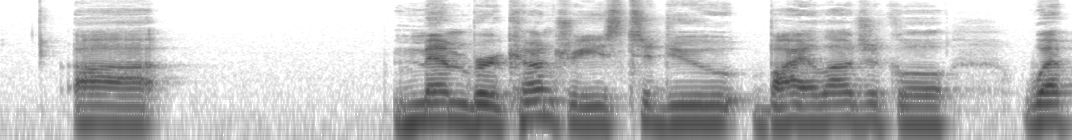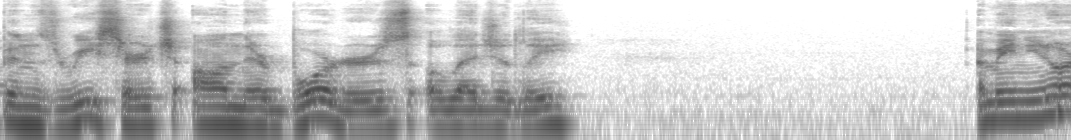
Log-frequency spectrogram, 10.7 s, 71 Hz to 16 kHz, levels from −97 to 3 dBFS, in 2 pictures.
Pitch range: 130-165 Hz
